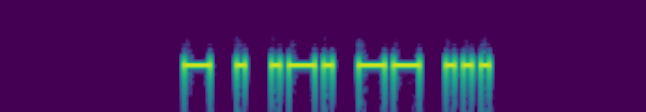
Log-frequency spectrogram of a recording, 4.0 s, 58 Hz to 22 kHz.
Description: Morse code, heard as a keyed tone, about 22 wpm, 700 Hz. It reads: TERMS
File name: 5 Letter Words - First 3 Letters Given - 22wpm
